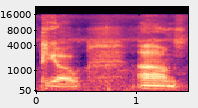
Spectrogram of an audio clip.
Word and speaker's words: tampo: You'll see some videos about them being Tampo, Tampo, however you want to pronounce it. It's Tampo.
